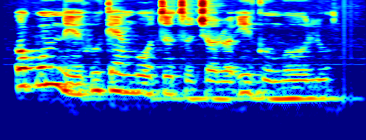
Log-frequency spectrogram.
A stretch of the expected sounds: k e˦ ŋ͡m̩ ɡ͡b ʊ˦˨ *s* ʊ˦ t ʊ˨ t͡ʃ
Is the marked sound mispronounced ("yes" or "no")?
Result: yes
